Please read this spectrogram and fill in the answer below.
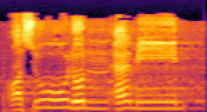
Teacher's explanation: ما في سكت بين التنوين والهمزة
